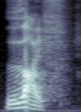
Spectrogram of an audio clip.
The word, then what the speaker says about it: Life: There's also the magic E. Here's an example. Life. The symbol is long vowel, consonant, E crossed out. Now it's crossed out because you don't pronounce it. It's what makes the vowel a long vowel.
